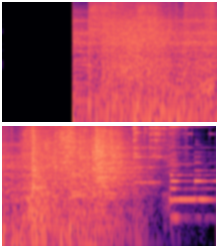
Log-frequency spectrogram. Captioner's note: air swoosh; energizing music; glass shattering; melodic music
